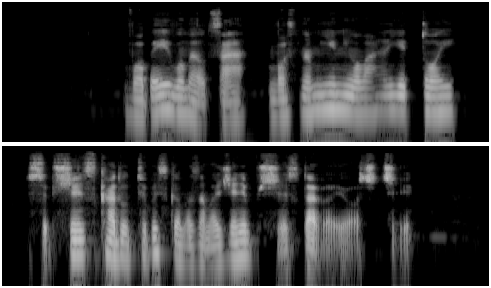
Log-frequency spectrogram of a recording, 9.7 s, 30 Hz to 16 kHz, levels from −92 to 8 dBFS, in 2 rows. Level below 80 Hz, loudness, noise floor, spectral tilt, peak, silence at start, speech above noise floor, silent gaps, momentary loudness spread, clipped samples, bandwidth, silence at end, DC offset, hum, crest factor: -64 dBFS; -24 LUFS; -90 dBFS; -2.5 dB/octave; -2 dBFS; 1.25 s; 64 dB; 4.81-4.93 s; 15 LU; under 0.1%; 11.5 kHz; 0.95 s; under 0.1%; none; 26 dB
